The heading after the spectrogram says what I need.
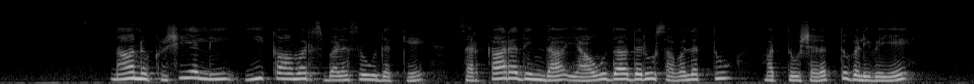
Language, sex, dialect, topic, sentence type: Kannada, female, Mysore Kannada, agriculture, question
